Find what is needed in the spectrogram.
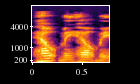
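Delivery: timid, pleading tone. Retelling a movie scene where a girl begs a driver: imitating a quiet little plea. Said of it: "in her quiet little way".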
